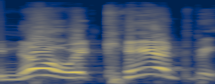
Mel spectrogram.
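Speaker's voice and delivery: loud, high-pitched cry of disbelief; incredulous mock outcry. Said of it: "look at her and say".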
